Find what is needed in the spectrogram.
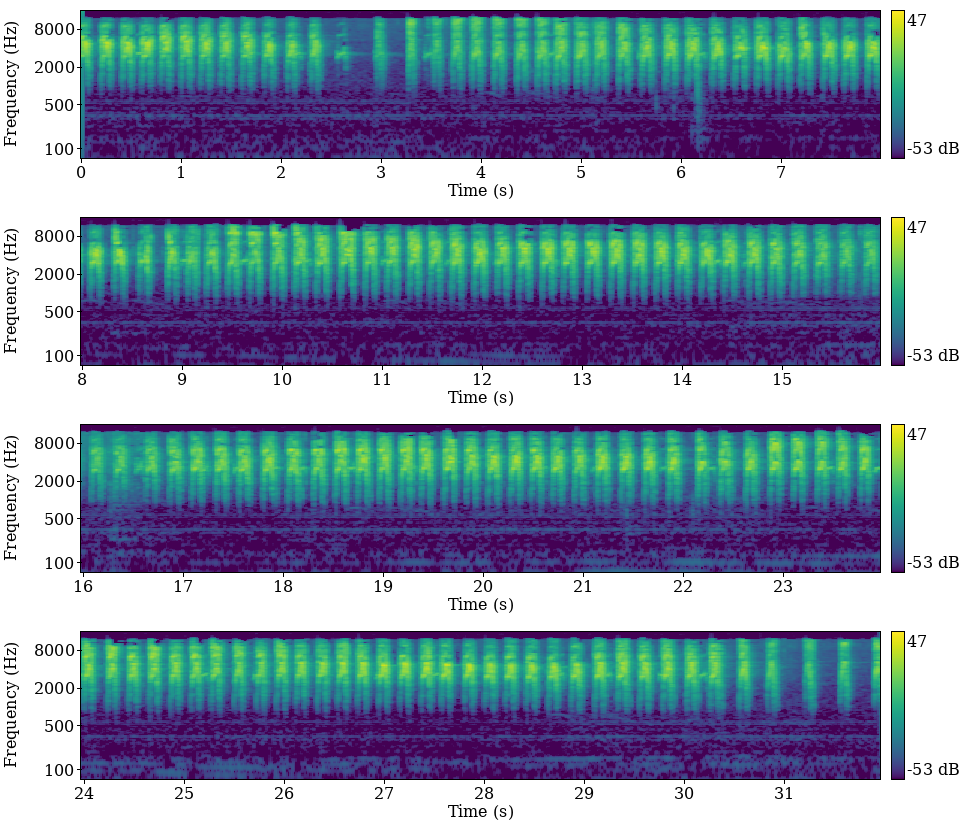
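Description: Nestling baby sparrows begging: a rapid, continuous train of high cheeps, about four to five a second, with a brief pause about two and a half seconds in. The cheeping is the chicks' hunger call while they are being hand-fed.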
